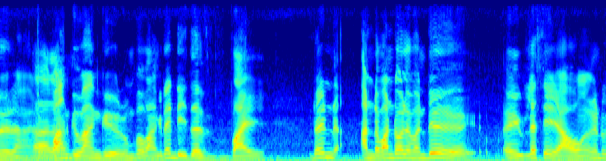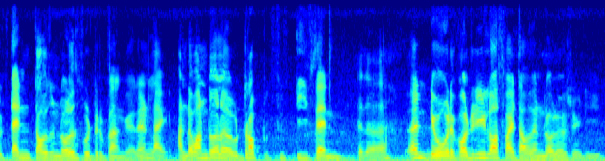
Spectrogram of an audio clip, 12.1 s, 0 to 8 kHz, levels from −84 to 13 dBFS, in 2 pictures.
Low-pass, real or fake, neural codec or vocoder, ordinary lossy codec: none; real; none; none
